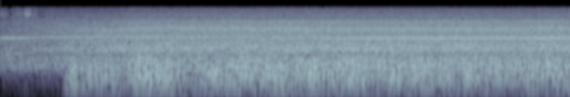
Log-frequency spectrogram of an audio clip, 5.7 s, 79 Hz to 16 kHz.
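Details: Xbox 360 console: loud, steady airy rush with a faint high whistle throughout; cooling fans spinning hard and noisy.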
